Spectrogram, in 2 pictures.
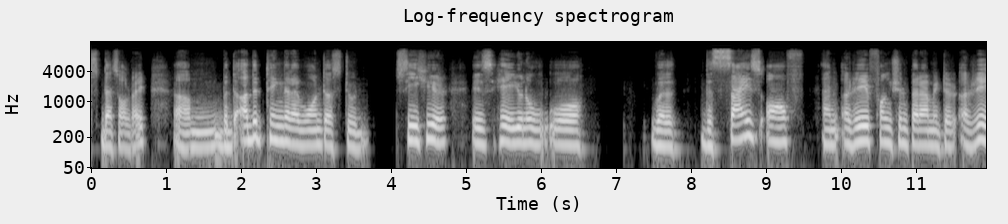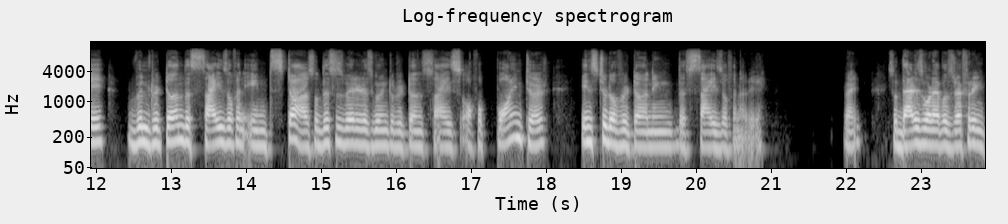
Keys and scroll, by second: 4.6 ctrl+alt+super+p, 5.7 ctrl+alt+super+p, 6.2 ctrl+alt+super+p, 7.4 ctrl+alt+super+p.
